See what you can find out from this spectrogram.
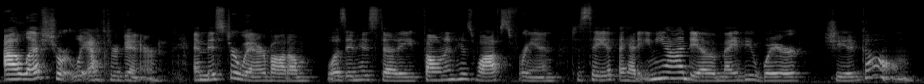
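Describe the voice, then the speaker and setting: A woman narrating a children's novel in an expressive read-aloud style. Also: mid-range voice, moderate pace. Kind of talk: expressive storybook reading.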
